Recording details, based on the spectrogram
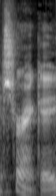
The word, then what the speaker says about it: Steranko: This is the Nick Fury story by Jim Steranko. – So you've got, yeah, Jim Steranko, you said it right.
